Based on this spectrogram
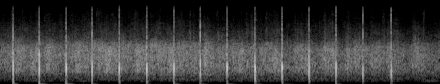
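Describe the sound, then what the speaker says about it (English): Museum summit audience applauds, a crowd's soft clapping under a clear, evenly spaced series of louder single claps, about four per second, continuing throughout. "So I think an applause is in place for all these wonderful people."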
